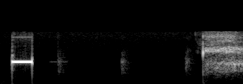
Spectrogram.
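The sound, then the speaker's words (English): A single short, loud electronic beep at one steady pitch marks the start of a voicemail recording, followed by a few faint clicks and then a steady wash of line noise. “At the tone, please record your message.”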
